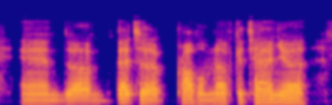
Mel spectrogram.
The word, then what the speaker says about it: Catania: Catania. Well, the simple way to spell that up is to say rhymes with Britannia.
